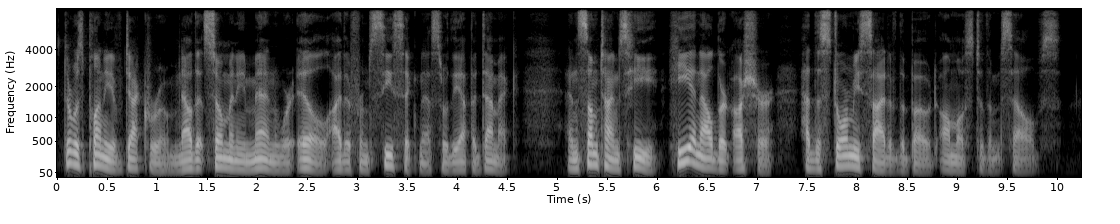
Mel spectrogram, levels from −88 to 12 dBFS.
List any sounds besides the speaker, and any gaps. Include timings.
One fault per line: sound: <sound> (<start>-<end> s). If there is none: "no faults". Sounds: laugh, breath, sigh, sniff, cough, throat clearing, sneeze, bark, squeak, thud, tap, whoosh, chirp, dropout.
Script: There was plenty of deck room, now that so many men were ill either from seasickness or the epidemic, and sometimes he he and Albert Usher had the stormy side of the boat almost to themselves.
no faults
